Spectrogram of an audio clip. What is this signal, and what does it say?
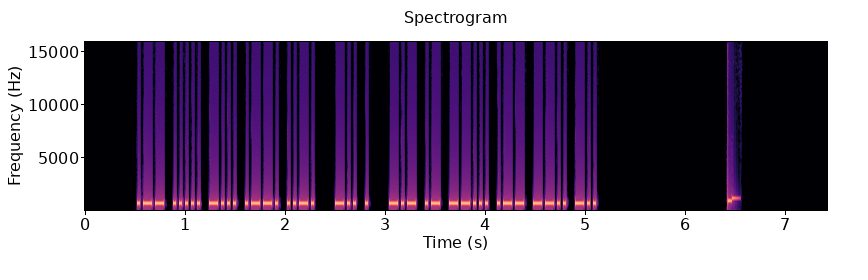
Morse code, heard as a keyed tone, about 40 wpm, 700 Hz. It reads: W5BPF DE KA7WZD
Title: USA Callsign DE Callsign 40wpm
